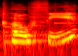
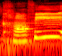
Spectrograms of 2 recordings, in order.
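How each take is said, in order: First: The first syllable sounds like 'go'. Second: The first syllable sounds like 'cough'. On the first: The speaker calls it right. "Like ko and then fee" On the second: The speaker calls it wrong. "I keep being told it's coffee"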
